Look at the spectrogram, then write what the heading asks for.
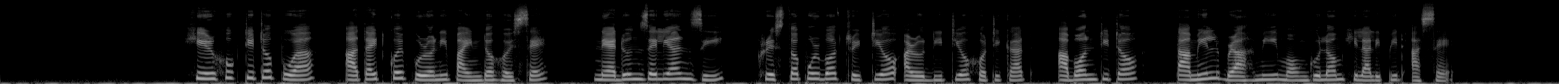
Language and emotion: Assamese, neutral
